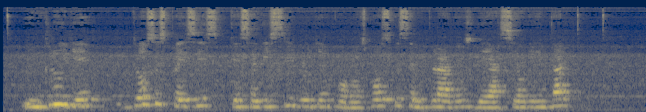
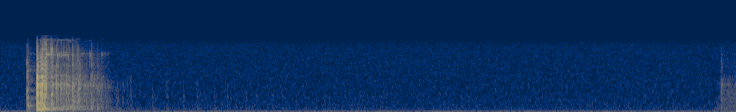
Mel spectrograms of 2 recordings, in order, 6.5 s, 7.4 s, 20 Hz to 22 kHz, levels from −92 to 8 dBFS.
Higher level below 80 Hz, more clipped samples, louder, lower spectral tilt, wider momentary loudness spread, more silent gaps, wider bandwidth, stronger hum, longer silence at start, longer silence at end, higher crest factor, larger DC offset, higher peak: about the same, -60 dBFS vs -58 dBFS; neither; first, -19 LUFS vs -25 LUFS; about the same, -4 dB/octave vs -3.5 dB/octave; second, 12 LU vs 23 LU; neither; first, 17 kHz vs 6 kHz; neither; second, 0.05 s vs 0.25 s; second, 0 s vs 6.35 s; second, 18 dB vs 34 dB; neither; about the same, -2 dBFS vs 0 dBFS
